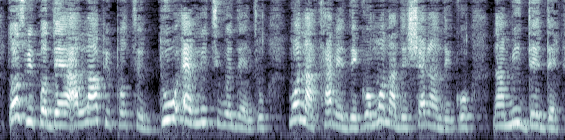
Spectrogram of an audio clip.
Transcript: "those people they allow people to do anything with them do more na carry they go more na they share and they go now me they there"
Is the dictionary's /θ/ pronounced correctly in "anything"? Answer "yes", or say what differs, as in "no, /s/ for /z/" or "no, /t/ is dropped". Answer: no, /t/ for /θ/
